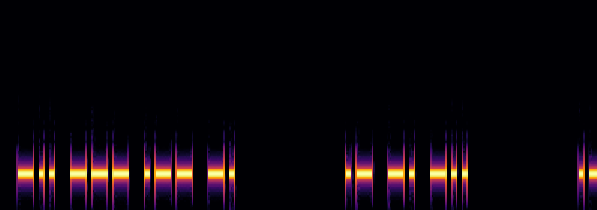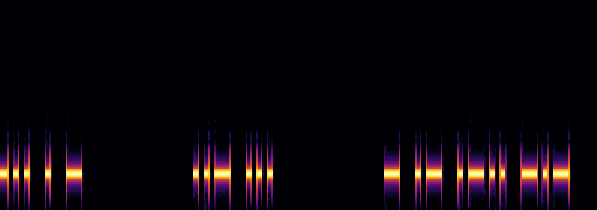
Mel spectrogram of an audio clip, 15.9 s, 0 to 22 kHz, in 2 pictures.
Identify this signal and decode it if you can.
Morse code, heard as a keyed tone, about 17 wpm, 700 Hz. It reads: DOWN AND LET US TALK
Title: 3x Word-Spacing - Sentences from Top 500 Words - 17wpm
